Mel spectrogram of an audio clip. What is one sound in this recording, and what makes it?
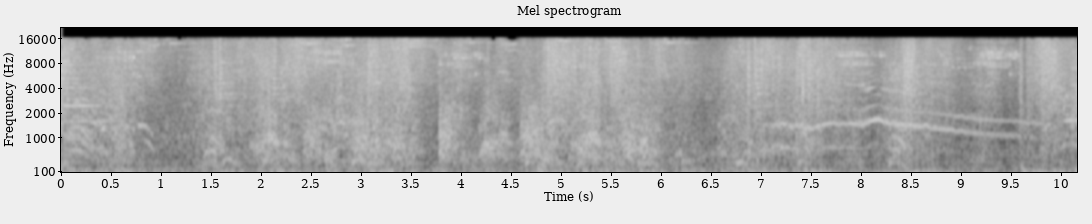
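A blade slashes and strikes with heavy impacts.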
